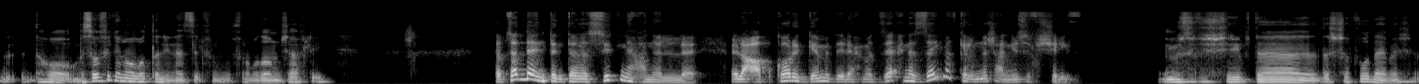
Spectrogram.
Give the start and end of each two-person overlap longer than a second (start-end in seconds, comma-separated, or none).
none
